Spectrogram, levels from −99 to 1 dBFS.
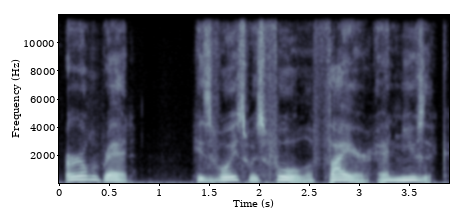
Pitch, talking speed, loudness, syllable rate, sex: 205 Hz, 155 wpm, -16 LUFS, 4.1 syllables/s, female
